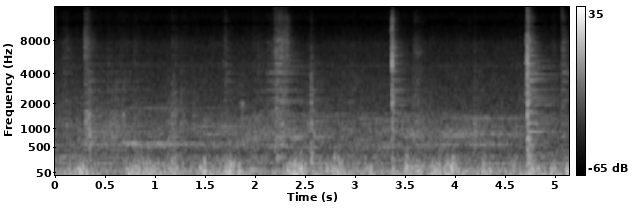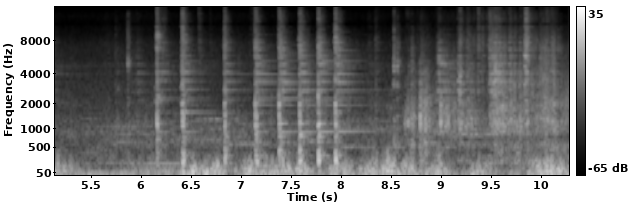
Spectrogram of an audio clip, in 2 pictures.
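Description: Steel pliers clicking and scraping against the rim of a thin metal scale pan, with a quick run of sharp metallic clicks about six to eight seconds in that leave the pan ringing briefly.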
